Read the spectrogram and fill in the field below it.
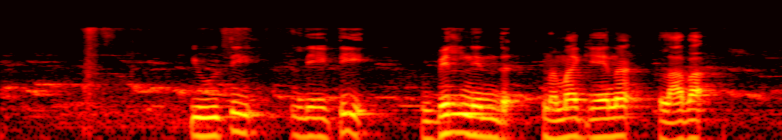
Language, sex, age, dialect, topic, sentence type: Kannada, male, 18-24, Dharwad Kannada, banking, question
